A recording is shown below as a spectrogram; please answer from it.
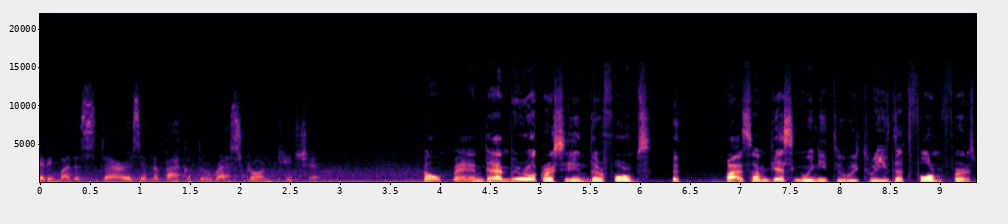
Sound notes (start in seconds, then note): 5.7 laughs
